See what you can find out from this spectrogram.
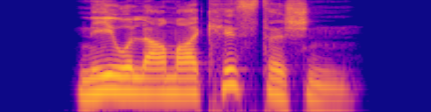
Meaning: inflection of neolamarckistisch: 1. strong genitive masculine/neuter singular 2. weak/mixed genitive/dative all-gender singular 3. strong/weak/mixed accusative masculine singular
- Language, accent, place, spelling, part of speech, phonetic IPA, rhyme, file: German, Germany, Berlin, neolamarckistischen, adjective, [neolamaʁˈkɪstɪʃn̩], -ɪstɪʃn̩, De-neolamarckistischen.ogg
